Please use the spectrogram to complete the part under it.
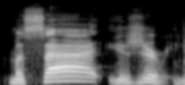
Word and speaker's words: Masai Ujiri: Raptors president Yajuri. I want to say, is that how you say it? – Dude, don't give me a line, nigga. That sounds like a disease. I'm about to bless you. Like, man, every time you say his name, I'm like, bless you. – His name is Masai Ujiri.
